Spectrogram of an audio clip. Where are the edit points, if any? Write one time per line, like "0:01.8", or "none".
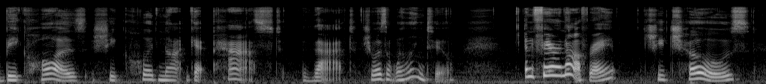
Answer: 0:05.9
